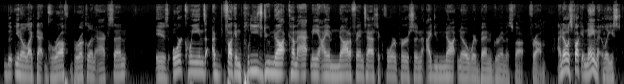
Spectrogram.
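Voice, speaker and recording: A man hosting a podcast in casual chat, from the United States, rambling and swearing with excitable energy. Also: medium pitch, unhurried, dry recording. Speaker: podcast host.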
